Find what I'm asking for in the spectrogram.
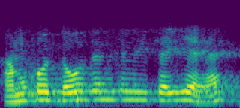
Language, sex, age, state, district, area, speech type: Hindi, male, 18-30, Madhya Pradesh, Jabalpur, urban, conversation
